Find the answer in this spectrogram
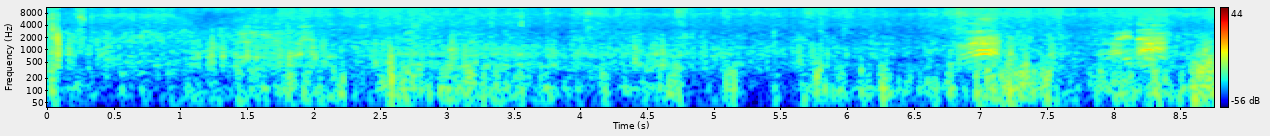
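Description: Wind buffeting the microphone over the sound of surf on the shore, with a short voice about seven seconds in.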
